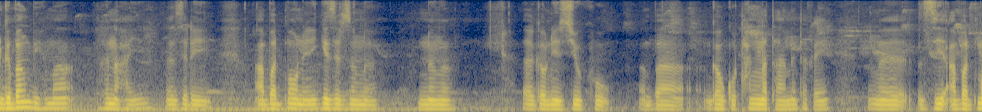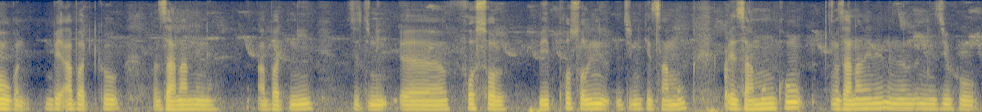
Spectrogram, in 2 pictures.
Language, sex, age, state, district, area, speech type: Bodo, male, 18-30, Assam, Baksa, urban, spontaneous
